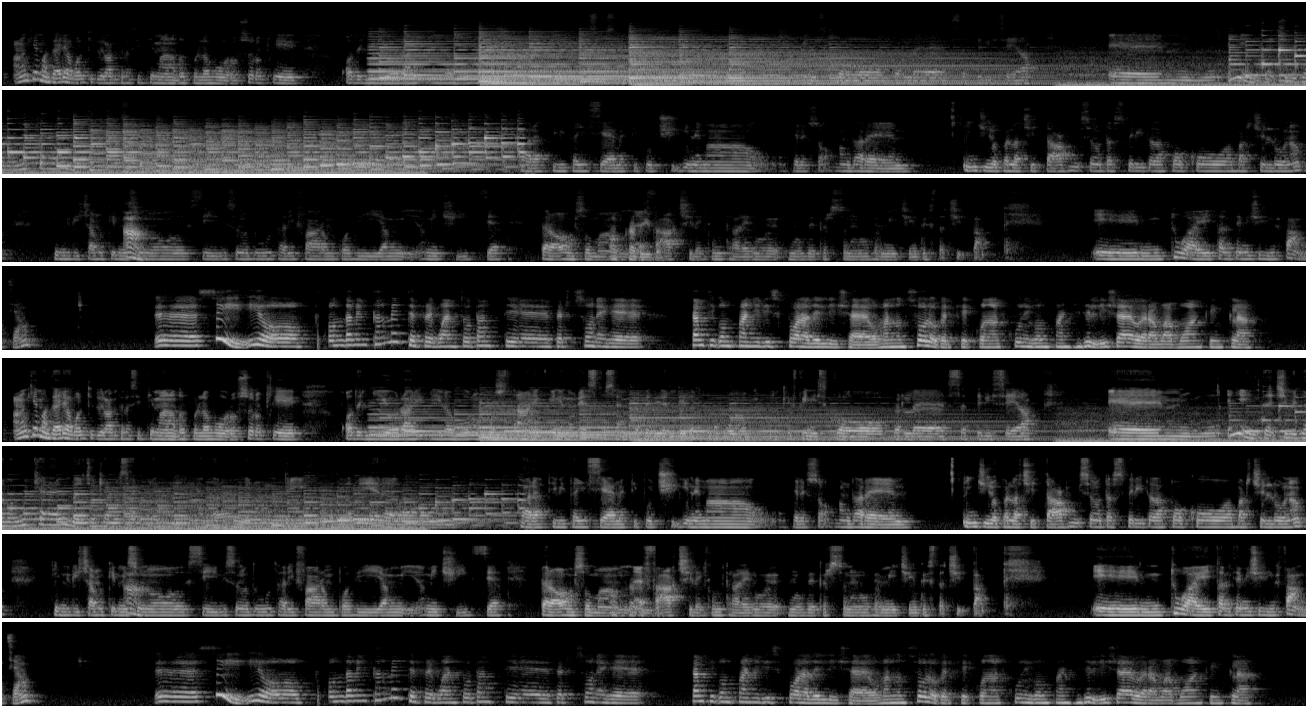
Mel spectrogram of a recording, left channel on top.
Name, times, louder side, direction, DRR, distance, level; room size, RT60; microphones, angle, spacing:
voice 1, 0.0-10.6 11.1-17.7 18.2-22.2 22.6-36.5 37.0-39.5, right 6 dB, 80° right, 0.4 m, -31 dB
sound 1, 3.7-11.4 12.3-18.3, left 3 dB, 85° left, 0.6 m, -27 dB
sound 2, 10.5-17.3, right 1 dB, 60° right, 3.5 m, -35 dB
voice 2, 32.2-32.7 40.6-45.6 46.0-51.7, left 3 dB, 40° left, 0.6 m, -27 dB
11.5 x 10.0 x 2.4 m
head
